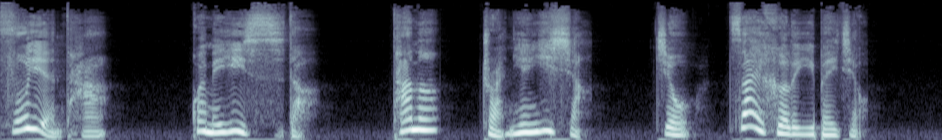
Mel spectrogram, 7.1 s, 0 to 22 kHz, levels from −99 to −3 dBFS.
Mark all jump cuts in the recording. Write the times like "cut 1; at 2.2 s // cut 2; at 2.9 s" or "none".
none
